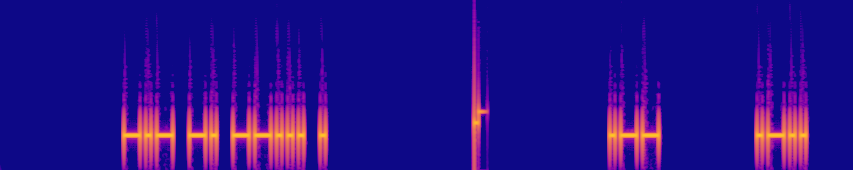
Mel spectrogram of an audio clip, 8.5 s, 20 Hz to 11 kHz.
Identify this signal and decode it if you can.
Morse code, heard as a keyed tone, about 22 wpm, spaced as for 15 wpm, 700 Hz. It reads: KN7E WL
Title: USA Call Signs - 4 Characters - 6x Character Spacing - 22wpm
